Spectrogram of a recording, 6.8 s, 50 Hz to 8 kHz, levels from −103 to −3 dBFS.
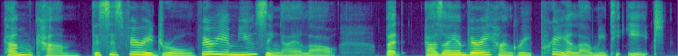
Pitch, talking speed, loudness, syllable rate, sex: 235 Hz, 170 wpm, -18 LUFS, 5.1 syllables/s, female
